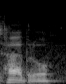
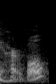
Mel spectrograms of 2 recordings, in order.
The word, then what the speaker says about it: herbal: always no this is herbal herbal herbal is that what you say did you say herbal yeah is that how you say it how do you say it herbal was the age silent oh no we're disagreeing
